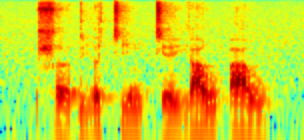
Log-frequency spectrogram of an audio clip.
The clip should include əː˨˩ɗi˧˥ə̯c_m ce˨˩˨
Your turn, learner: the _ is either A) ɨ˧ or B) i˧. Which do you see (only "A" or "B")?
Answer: B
